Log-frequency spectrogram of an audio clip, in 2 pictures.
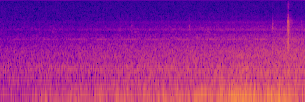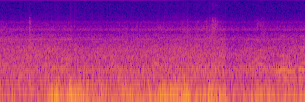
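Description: Wind buffeting the camcorder microphone outdoors, a low irregular rumble that grows louder over the first few seconds, with a few faint clicks.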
